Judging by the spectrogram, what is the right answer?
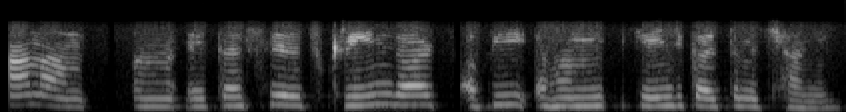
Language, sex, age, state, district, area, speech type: Sanskrit, female, 18-30, Delhi, North East Delhi, urban, conversation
